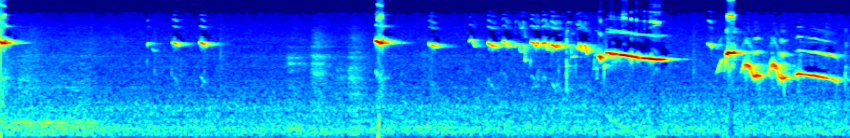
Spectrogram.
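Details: Red avadavat song used to lure birds for trapping: scattered soft high chips build into a lively twittering run of thin whistles with long downward slides, finishing in several falling whistled notes.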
